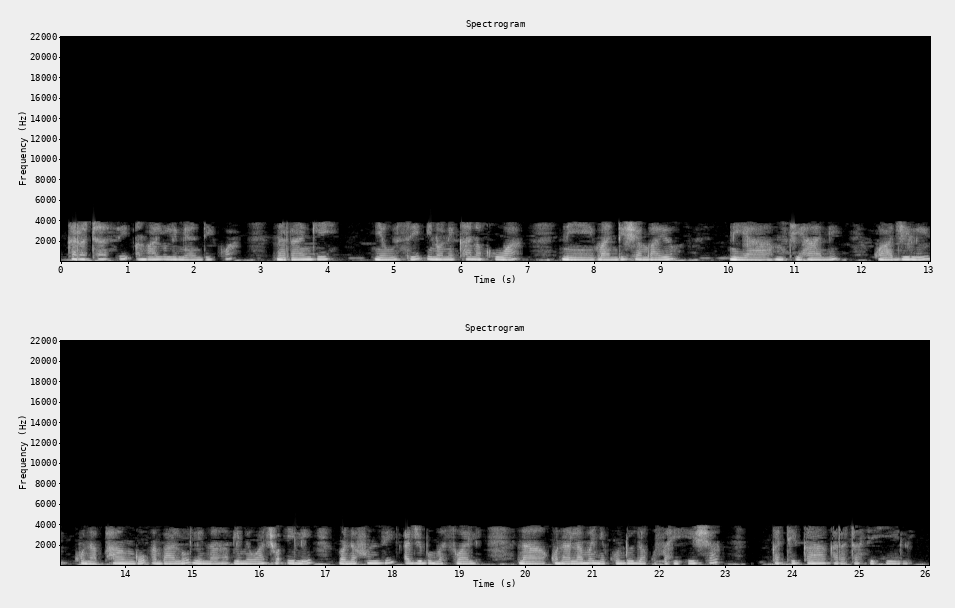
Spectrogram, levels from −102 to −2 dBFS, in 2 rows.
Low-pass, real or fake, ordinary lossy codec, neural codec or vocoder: 7.2 kHz; real; AAC, 16 kbps; none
